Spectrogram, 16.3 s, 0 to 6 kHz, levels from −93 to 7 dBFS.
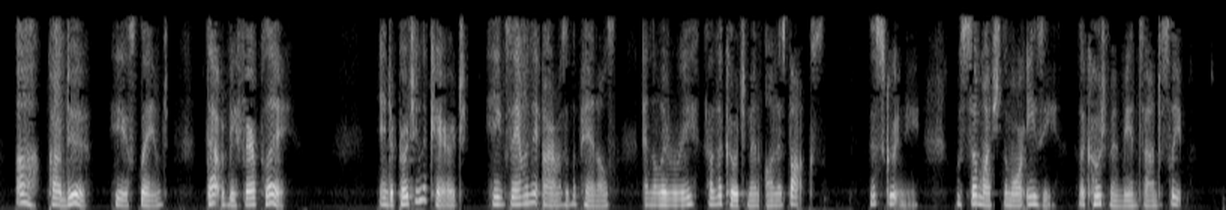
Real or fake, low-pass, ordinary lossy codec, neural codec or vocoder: real; 5.4 kHz; MP3, 32 kbps; none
